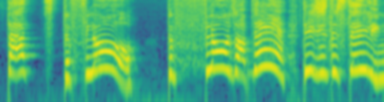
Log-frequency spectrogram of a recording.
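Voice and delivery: very high, drawn-out panic; character's scream. A narrator's reading. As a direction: shriek slowly in disbelief. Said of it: "screamed Missus Twit".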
